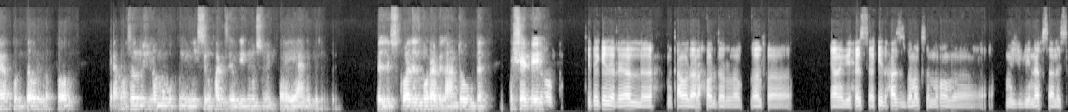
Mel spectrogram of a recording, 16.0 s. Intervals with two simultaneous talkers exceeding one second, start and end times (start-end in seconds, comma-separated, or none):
none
